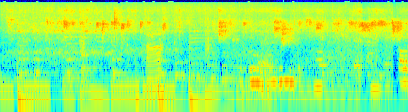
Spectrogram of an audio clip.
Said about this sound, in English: They're in the shower and she's washing her daughter's back.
